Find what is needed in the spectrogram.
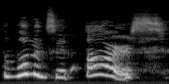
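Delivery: very high, loud, slow scandalised squeal; shocked posh lady. Retold or imitated. Shocked English lady at the races, scandalised squeal. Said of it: "she faints".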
